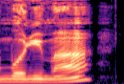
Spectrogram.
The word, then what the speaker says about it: Monument: Si n'a mettez accent sur accent encore, on voit que mot Washington là, accent tombé sur premier syllabe là. Pour mot monument, il tombé sur premier syllabe là. The Washington Monument. Monument, c'est comme ça on dit monument en anglais.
